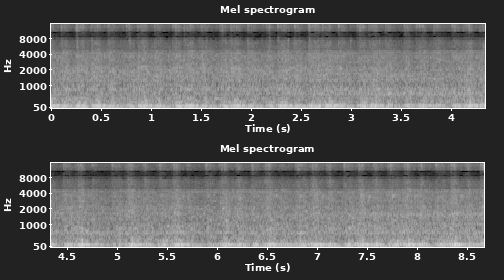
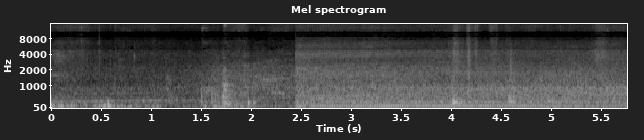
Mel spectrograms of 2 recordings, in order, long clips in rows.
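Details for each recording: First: Model A roadster's old V8 (about 276 cubic inch, 4-inch stroke) idling after a year under a tarp, electric fan removed so it is run only briefly, generator belt misaligned: a steady, even low idle with a gentle lope, no knocks or rattles, healthy. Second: Model A roadster's engine with Holley 2100 carbs, primed with fuel after a year under a tarp: quiet, then a steady low starter whir from about two seconds in, but the engine never catches; owner suspects corroded points.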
